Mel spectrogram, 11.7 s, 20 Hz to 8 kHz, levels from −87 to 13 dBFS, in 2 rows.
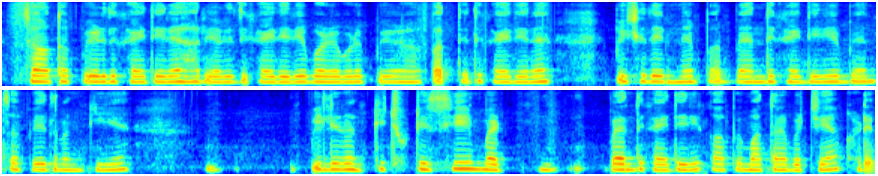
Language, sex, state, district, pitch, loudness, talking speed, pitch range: Hindi, female, Bihar, Saharsa, 195 Hz, -20 LUFS, 265 wpm, 190-210 Hz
